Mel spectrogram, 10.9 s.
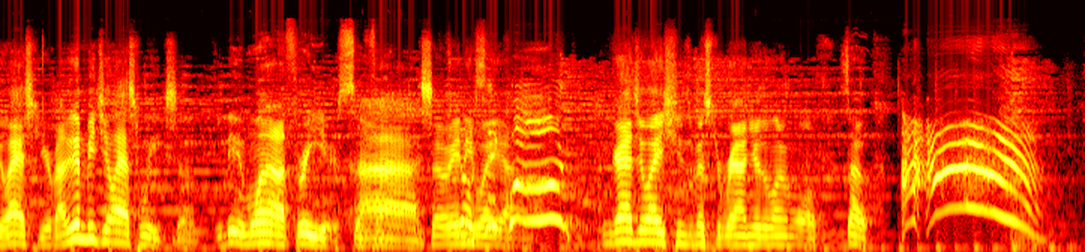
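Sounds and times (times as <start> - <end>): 
speech: 0.0 - 8.9
voice imitating a dodo bird call: 9.0 - 10.4.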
